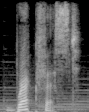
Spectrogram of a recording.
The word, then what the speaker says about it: breakfast: while eating breakfast and the first syllable of breakfast is pronounced with an e sound it's not like the word break it's like bre breakfast or listen to an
